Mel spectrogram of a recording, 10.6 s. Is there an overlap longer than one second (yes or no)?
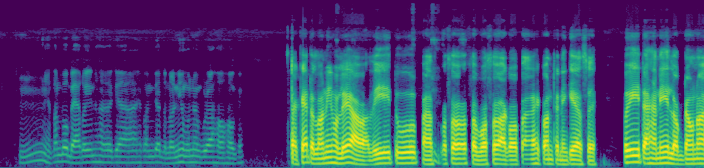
no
